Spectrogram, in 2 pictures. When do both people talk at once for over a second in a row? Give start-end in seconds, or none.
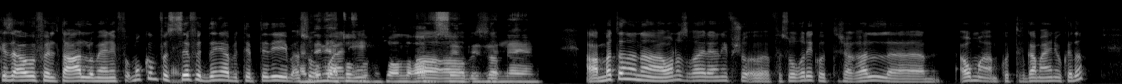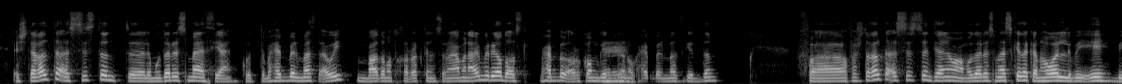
3.0-5.2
